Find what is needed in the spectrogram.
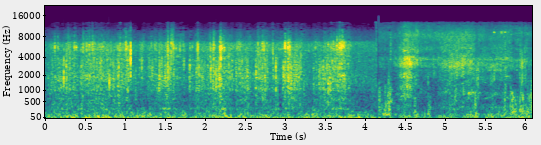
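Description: Wind blasting across the camera microphone on a fast mountain bike descent, over the rumble of knobby tyres on a dirt trail and the bike's rattling and clattering over bumps. About four seconds in the sound changes slightly as another riding clip takes over, with the same wind and trail noise.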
